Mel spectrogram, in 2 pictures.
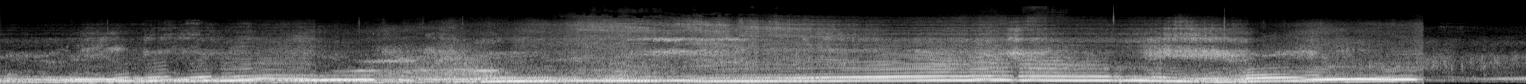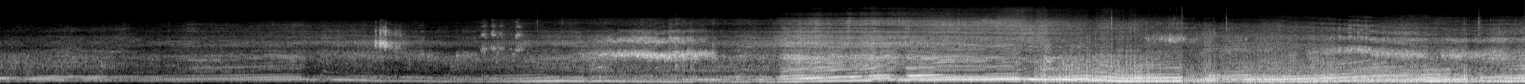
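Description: Honda CRX's 1.6-litre D16Z5 four-cylinder engine revving hard, its pitch climbing and falling again and again through gear changes, with tyres squealing in the turns. About halfway through the sound drops suddenly to a much quieter level, then builds back to full loudness over the last several seconds.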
